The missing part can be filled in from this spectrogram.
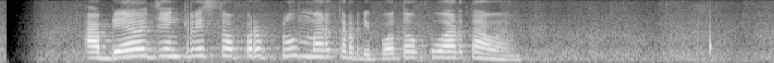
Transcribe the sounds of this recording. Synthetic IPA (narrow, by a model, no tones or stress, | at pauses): ʔab̚dɛld͡ʒɨŋkɾist̪ɔfərplumərkərdipɔt̪ɔkuwart̪awan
